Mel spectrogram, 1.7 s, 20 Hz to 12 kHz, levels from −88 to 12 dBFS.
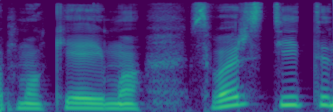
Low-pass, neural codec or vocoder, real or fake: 10.8 kHz; none; real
